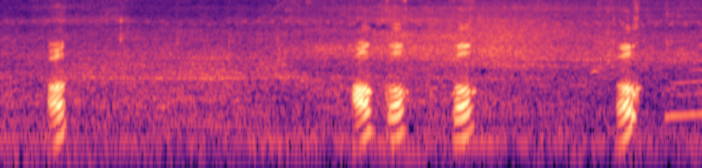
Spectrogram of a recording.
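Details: Galapagos sea lions sleeping at night on San Cristobal Island, Galapagos: five short harmonic calls, each sweeping upward in pitch. One comes early, a cluster of three follows and a last one comes near the end, over a steady low hum.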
